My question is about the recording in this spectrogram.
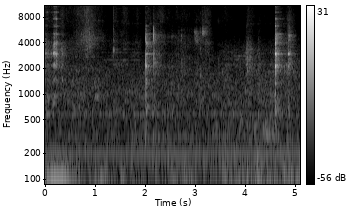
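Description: A metal knife clinking and scraping against a porcelain plate as a caramel pudding is cut into pieces: a few short, sharp clinks, two close together about two seconds in and the loudest pair near the end.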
